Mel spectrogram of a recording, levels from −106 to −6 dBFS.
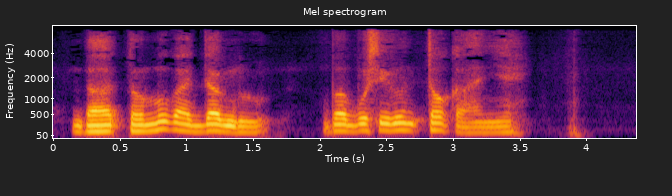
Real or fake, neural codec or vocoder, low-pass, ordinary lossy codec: fake; codec, 16 kHz in and 24 kHz out, 0.9 kbps, LongCat-Audio-Codec, four codebook decoder; 7.2 kHz; MP3, 32 kbps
